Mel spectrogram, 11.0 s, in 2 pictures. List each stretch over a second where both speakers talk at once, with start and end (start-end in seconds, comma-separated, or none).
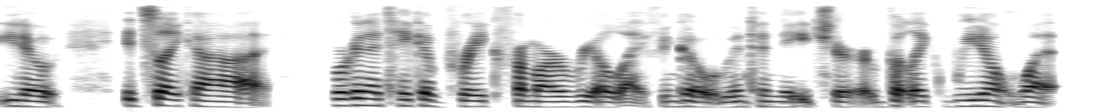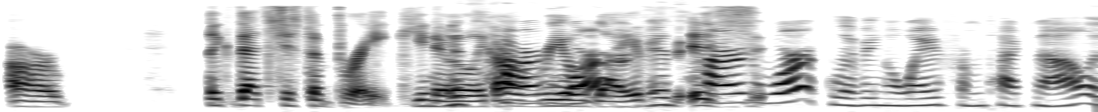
7.7-9.3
